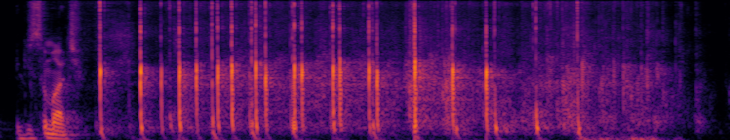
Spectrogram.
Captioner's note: audience applauding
